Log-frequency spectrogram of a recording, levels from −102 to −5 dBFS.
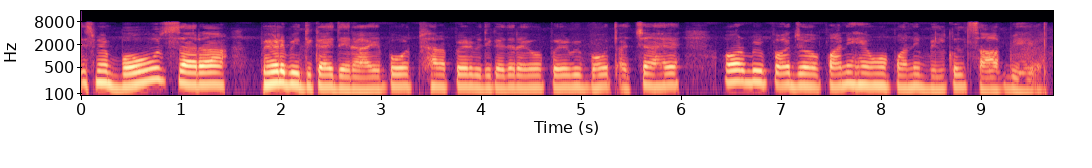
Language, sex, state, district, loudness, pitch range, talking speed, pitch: Hindi, male, Assam, Hailakandi, -17 LUFS, 155-180 Hz, 210 wpm, 160 Hz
